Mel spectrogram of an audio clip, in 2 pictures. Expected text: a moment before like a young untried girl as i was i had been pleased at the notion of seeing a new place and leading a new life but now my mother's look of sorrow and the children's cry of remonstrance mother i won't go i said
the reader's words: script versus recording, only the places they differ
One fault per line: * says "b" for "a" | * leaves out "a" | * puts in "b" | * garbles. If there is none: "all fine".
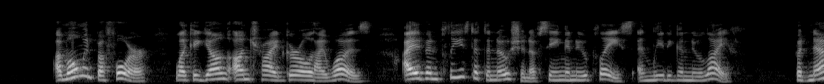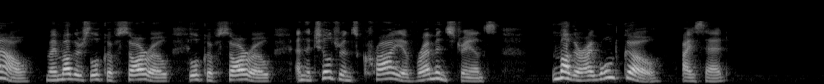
* leaves out "as"
* puts in "look of sorrow"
